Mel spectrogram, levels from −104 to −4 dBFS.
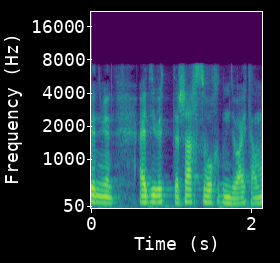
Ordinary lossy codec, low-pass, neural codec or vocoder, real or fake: none; 7.2 kHz; none; real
